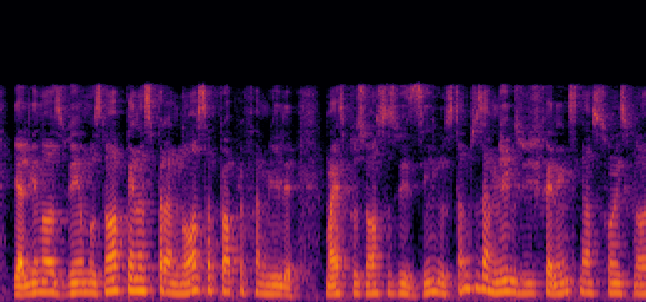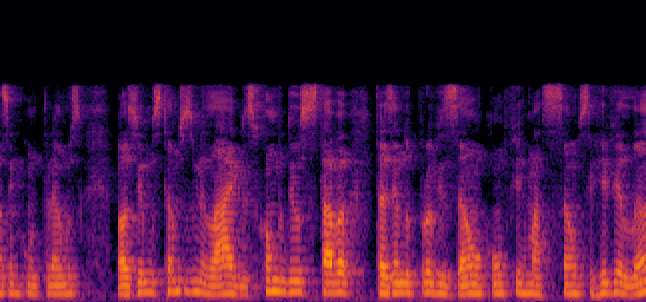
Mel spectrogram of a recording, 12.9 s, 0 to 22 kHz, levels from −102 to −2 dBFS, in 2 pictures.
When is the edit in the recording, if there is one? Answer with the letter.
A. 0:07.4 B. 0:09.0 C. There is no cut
C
